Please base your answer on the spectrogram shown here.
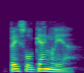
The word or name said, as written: basal ganglia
